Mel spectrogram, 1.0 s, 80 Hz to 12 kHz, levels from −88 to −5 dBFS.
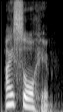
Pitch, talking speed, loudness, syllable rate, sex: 220 Hz, 190 wpm, -15 LUFS, 4.8 syllables/s, female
